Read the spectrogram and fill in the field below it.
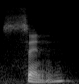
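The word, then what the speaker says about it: שין: the sound is s the letter is called sin and when the dad is on the left it's the S like sun or smile or snake notice that we already had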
